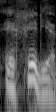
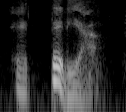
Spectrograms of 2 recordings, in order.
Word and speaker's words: Egeria: Una la tomo de una escritora gallega importantísima, que se llama Egeria, también se pronuncia Eteria.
